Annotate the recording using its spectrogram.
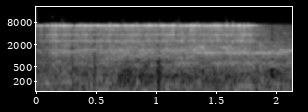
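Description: A continuous bell ringing, a cartoon school-bell sound effect, held steadily for about two seconds and stopping shortly before the end.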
